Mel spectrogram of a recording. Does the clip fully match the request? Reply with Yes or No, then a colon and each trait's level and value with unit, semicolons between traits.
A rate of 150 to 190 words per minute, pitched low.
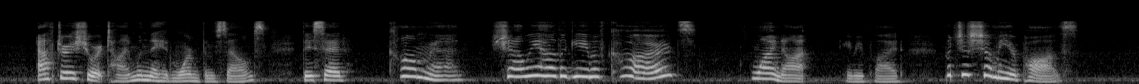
No: average, 155 wpm; high, 220 Hz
